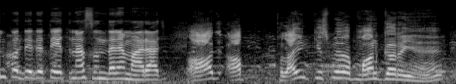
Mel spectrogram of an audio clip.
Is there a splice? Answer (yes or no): yes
